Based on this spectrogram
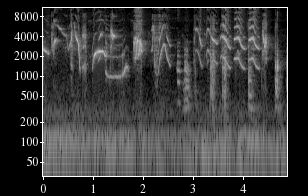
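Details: Lively duet by a male and female black-winged starling: steady stream of loud, swooping whistles, curved slurred notes and squawky accents, repeated roughly every half second with barely a break.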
